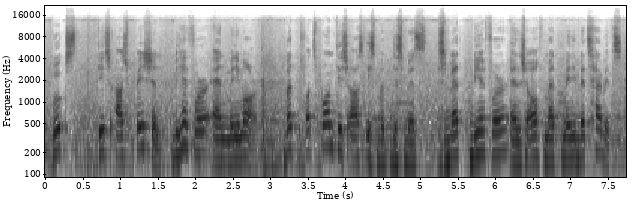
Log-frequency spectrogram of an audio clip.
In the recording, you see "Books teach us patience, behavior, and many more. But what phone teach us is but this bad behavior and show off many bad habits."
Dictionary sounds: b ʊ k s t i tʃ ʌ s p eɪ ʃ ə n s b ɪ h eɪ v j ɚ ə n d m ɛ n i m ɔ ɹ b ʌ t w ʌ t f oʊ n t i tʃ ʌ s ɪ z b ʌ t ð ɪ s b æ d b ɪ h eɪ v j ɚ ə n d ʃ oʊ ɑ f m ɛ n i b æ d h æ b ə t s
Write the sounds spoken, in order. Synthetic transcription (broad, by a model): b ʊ k s t i tʃ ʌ s p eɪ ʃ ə n b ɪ h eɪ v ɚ ə n d m ɛ n i m ɔ ɹ b ʌ t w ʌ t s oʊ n t i tʃ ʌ s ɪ s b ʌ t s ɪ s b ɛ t b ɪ h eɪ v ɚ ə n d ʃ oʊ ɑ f m ɛ n i b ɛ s h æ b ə t s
